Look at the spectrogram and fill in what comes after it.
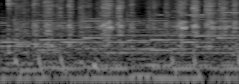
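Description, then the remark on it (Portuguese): A pen scratches rapidly across paper in a steady run of short, raspy strokes as Light writes the name Lindy L. Taylor in an anime scene, a dry scraping texture that stays fairly even in loudness throughout, with no voices. “E ele escreve o nome de Lindy L. Taylor com tanto gosto que sai um rangido da caneta.”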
